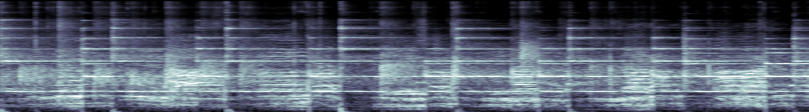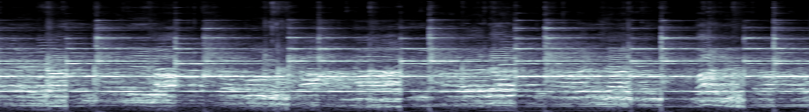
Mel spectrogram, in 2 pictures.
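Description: Temple bell struck over and over during a Hindu aarti, its ringing tone sustained, with a group of voices singing the aarti over it.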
